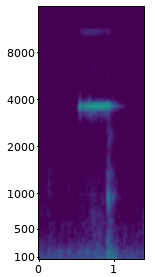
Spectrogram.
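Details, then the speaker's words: Hardwired smoke detector with batteries swapped about two years earlier: test press gives a single short, thin, quiet high-pitched chirp, not loud at all; weak test tone before the system is reset at the breaker. "it's not what I wanted to hear that is not loud at all"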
